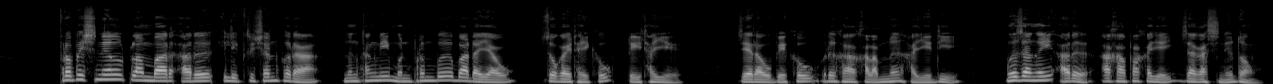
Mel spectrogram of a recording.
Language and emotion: Bodo, neutral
